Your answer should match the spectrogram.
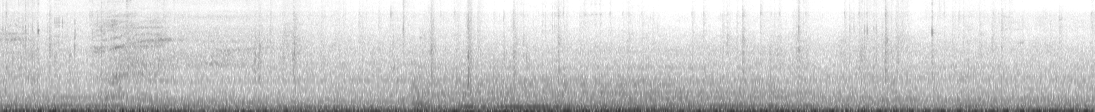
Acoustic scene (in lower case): car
